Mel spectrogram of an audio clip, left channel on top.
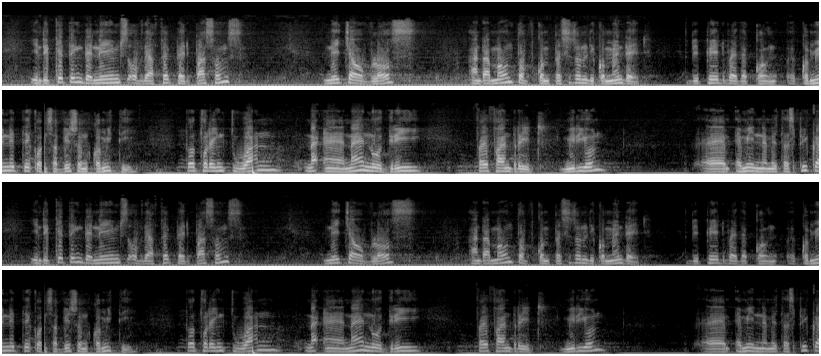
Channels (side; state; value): right; quieter; 7.7 dB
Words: indicating the names of the affected persons, nature of loss, and amount of compensation recommended to be paid by the Community Conservation Committee, totaling to 903,500 million. Mr.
